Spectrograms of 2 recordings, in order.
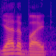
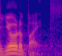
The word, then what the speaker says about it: yottabyte: Some people actually pronounce this yettabyte, but I prefer yottabyte, is what I prefer for the term.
